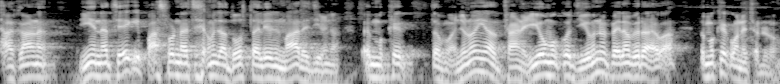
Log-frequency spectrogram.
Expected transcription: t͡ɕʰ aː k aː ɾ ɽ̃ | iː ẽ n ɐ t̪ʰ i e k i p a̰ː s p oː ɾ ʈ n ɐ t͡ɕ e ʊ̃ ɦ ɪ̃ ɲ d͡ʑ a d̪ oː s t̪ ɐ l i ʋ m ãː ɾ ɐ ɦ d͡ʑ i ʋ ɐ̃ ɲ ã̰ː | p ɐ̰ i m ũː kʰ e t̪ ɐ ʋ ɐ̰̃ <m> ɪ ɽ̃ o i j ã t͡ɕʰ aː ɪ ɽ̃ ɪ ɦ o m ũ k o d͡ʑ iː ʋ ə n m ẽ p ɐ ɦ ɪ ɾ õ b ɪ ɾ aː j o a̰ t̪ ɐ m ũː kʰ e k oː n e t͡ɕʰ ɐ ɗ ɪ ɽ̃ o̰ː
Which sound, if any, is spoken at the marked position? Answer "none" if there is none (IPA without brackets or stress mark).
ɲ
